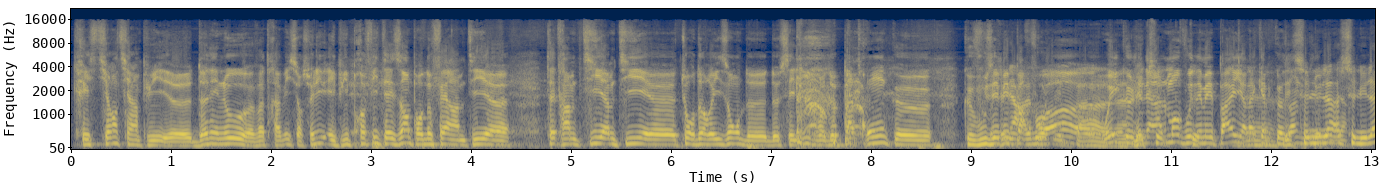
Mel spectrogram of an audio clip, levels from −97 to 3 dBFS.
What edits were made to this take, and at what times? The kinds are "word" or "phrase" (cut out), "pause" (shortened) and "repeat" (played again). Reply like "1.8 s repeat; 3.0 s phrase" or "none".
none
